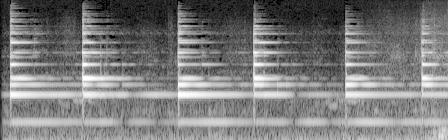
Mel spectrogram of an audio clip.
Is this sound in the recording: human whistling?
no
